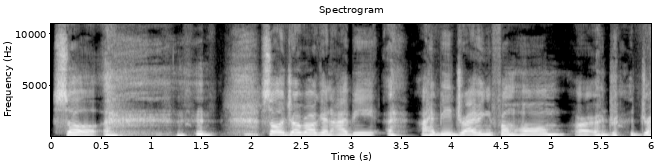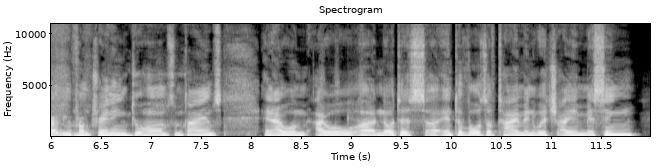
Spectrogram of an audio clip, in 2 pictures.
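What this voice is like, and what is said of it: Put-on French Montreal accent. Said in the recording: “I'll try to do this in a French Montreal accent.”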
